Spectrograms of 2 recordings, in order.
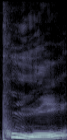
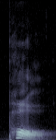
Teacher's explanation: The tense U is pool, a little longer in comparison to pull. It's not the same sound.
